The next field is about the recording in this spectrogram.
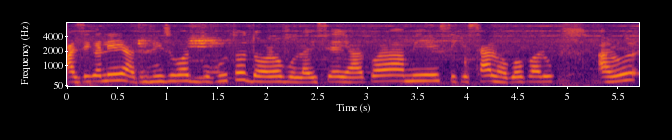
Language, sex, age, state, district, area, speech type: Assamese, female, 18-30, Assam, Kamrup Metropolitan, rural, spontaneous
